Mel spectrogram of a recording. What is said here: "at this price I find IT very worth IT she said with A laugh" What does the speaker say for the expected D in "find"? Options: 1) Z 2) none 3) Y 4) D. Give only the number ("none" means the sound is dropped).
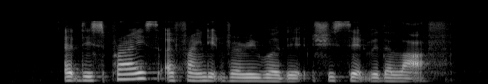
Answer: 4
